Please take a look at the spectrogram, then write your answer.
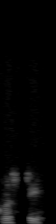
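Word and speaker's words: cristae: इसको प्रोनाउंस करेंगे हम लोग क्रिस्टी।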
